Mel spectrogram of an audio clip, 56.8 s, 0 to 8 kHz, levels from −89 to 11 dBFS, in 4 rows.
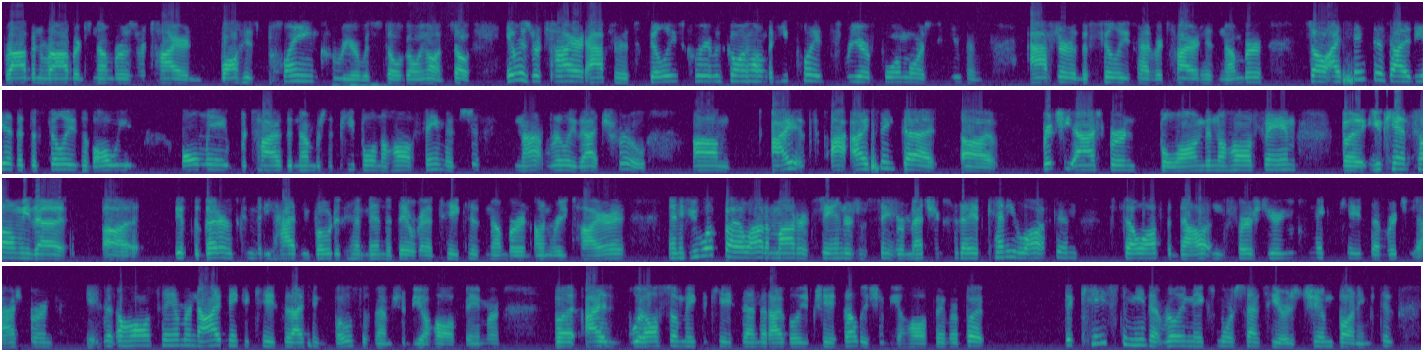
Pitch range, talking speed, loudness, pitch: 150-175 Hz, 205 wpm, -30 LUFS, 160 Hz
